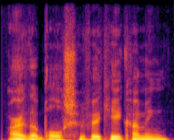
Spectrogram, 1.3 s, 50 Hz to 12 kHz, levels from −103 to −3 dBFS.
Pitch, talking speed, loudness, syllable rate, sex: 115 Hz, 185 wpm, -15 LUFS, 7.6 syllables/s, male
